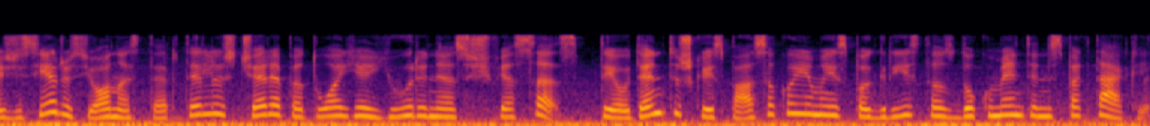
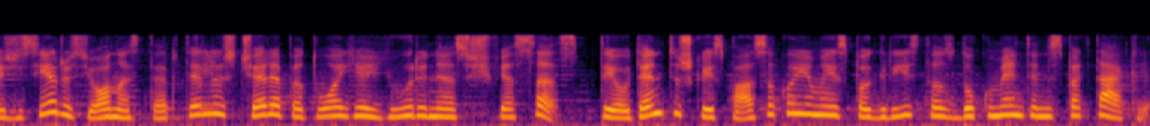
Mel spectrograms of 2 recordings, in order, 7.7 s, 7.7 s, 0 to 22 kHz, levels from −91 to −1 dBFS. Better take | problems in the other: first | noise reduction (neural separator model SepFormer DNS4)

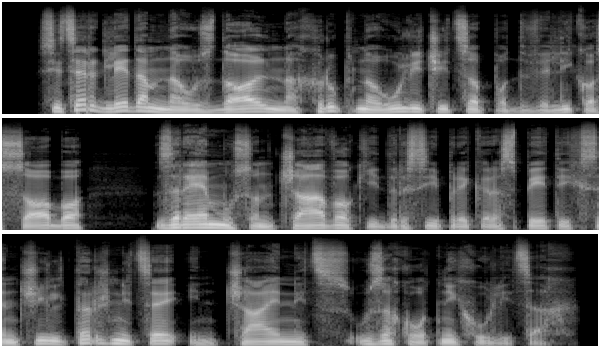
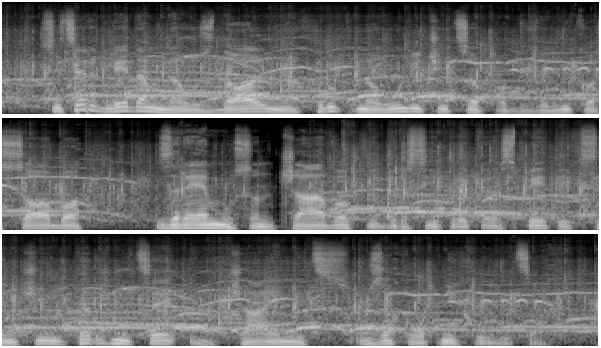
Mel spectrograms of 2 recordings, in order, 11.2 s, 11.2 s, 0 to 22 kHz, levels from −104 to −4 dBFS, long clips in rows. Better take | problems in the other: first | background sound (Applause / Crowd / Cheering); 4 dB below the speech

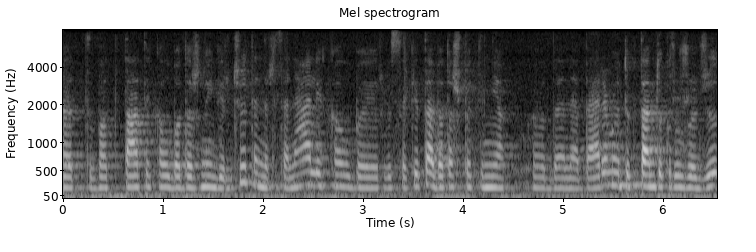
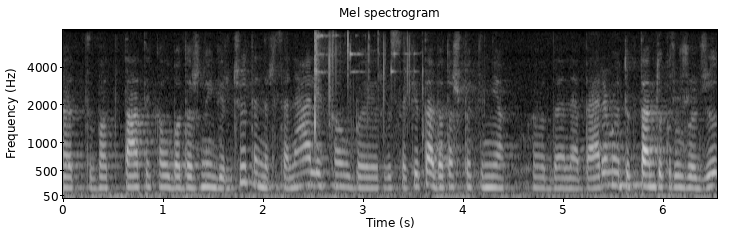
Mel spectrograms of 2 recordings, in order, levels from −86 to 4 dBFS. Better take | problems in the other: first | background sound (Shatter / Crushing); 13 dB below the speech

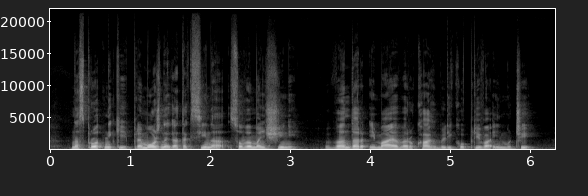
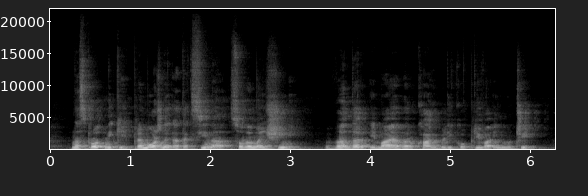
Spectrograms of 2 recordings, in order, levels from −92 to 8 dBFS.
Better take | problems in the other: first | room echo; dies away in 0.6 s

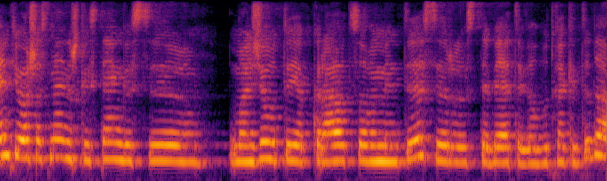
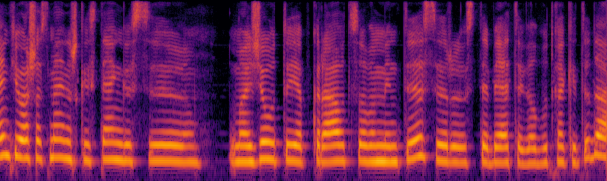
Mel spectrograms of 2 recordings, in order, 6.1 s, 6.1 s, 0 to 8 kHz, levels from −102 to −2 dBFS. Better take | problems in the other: second | room echo; dies away in 0.4 s

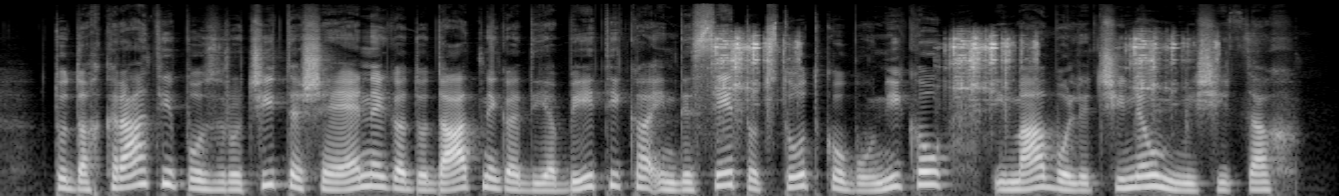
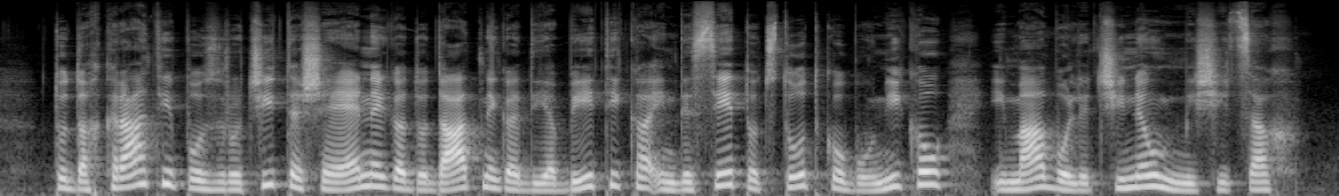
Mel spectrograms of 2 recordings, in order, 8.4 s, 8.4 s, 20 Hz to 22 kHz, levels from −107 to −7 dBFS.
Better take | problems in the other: second | noise reduction (neural mask model RNNoise)

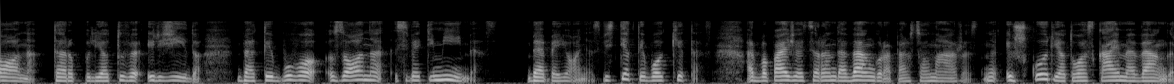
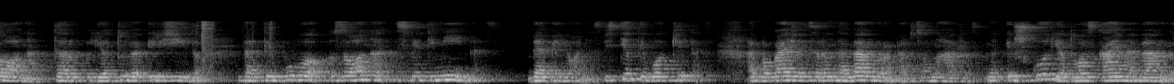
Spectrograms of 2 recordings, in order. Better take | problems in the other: first | background sound (Glass); 18 dB below the speech // room echo; dies away in 0.9 s

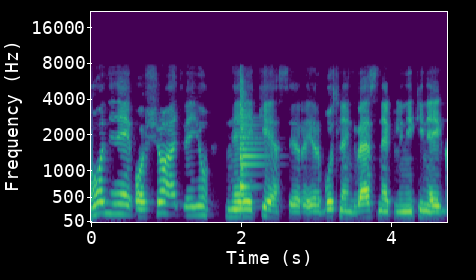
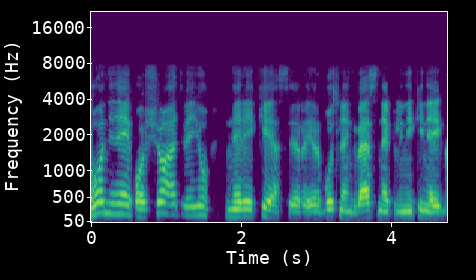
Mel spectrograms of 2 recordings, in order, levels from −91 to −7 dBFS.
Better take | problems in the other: second | noise reduction (classical method log-MMSE)

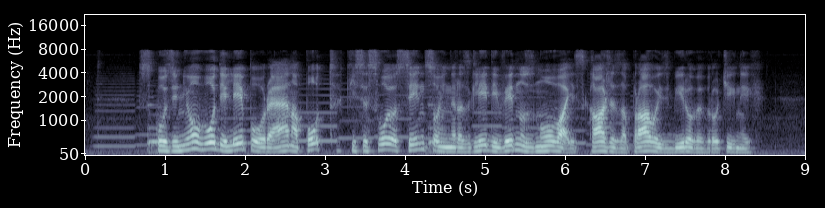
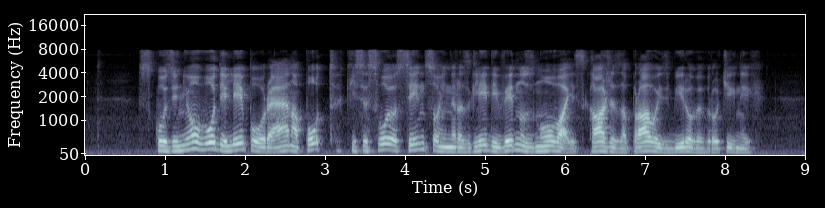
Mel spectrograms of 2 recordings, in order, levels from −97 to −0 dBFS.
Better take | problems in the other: second | background sound (Wind instrument, woodwind instrument + Bowed string instrument); 19 dB below the speech

